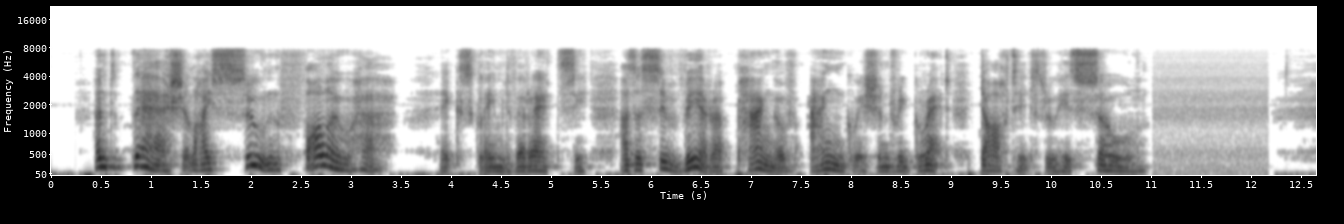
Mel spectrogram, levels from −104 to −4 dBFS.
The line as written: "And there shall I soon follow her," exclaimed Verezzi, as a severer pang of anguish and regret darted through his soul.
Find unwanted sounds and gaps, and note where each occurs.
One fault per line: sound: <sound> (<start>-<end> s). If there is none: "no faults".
no faults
